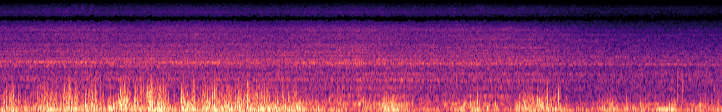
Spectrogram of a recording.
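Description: Double-deck electric passenger train passing close by, its wheels clattering steadily over the rails, with a faint steady high whine. The clatter eases off about halfway through.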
